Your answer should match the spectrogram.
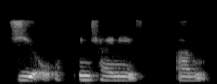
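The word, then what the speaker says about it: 九: and also interestingly 9 geo in chinese um is also homophone to the word for longevity or length right jio and also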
